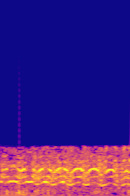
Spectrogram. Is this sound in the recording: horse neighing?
yes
